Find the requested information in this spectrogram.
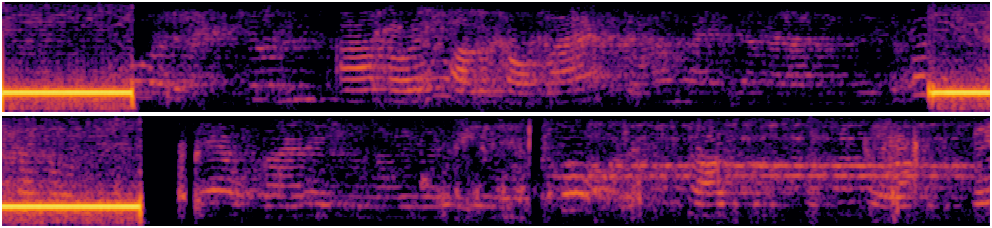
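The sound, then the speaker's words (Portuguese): Telephone busy tone after a dropped call: two loud, steady, mid-pitched tone bursts, one at the start and one midway, with a man's and a woman's voices talking on the line between them. “a ligação caiu”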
